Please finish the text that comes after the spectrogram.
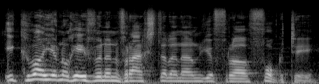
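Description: An actor playing a stern, insistent police officer in a radio play, questioning formally and with authority. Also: male voice, on the high side, big pitch swings, moderate pace, faint music behind. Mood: probing. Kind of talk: Dutch radio play acting.

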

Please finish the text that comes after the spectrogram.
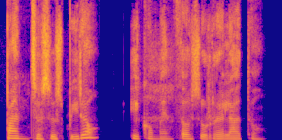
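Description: Casting: female children's narrator, soft mellow timbre with a breathy husk, slightly low. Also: normal speed, no room sound, clean studio sound. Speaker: storyteller and presenter.

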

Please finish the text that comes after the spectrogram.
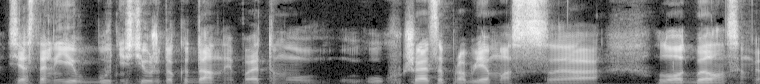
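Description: Мужчина с очень ярким, напористым голосом. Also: male voice, fairly low pitch, steady tone, brisk, pushed and bright. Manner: self-deprecating. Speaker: job interview candidate. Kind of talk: casual technical talk.

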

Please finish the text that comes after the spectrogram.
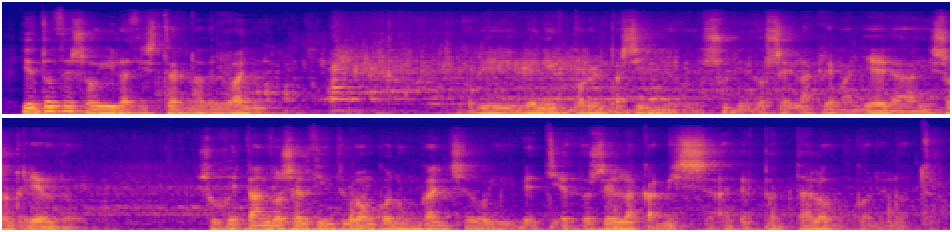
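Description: An actor playing a wary householder who narrates his own story in a scripted audio drama, in a measured, observant way. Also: sits low, gravelly, slight background noise. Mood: brooding. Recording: echoey room sound, music behind.

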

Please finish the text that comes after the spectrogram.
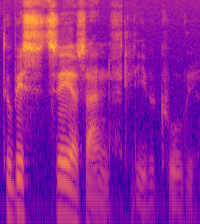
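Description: A man playing a dying, serene Gandhi in a solemn radio play, speaking in a gentle, contemplative, weary manner. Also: low voice, animated, slow pace, slightly rough, full character voice.

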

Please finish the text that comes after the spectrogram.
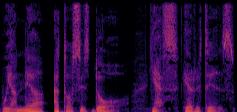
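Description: Gallant young guardsman, as a man reads him, husky. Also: lowish voice, lively intonation, takes it slowly, darkish tone, no room sound, studio quality, full character voice. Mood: earnest, devoted. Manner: courtly, formal, earnest. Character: gallant, brave young guardsman, courteous and devoted. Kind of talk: audiobook character voice.

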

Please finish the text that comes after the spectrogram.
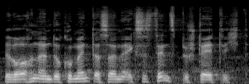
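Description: An actor playing a scheming medieval chancellor in a radio play, giving orders with authority. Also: male voice, mid-range voice, fairly even intonation, fast, slightly rough. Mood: firm, demanding. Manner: authoritative, instructing. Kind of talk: German radio play acting.

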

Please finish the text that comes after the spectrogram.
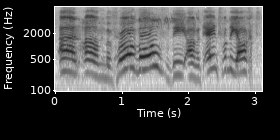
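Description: A man's voice: extremely high pitch, lively intonation, unhurried. An actor playing a fussy, obsequious male company administrator who speaks formally and pompously in a radio play. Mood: pompous, ceremonious. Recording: dull lo-fi radio play recording.

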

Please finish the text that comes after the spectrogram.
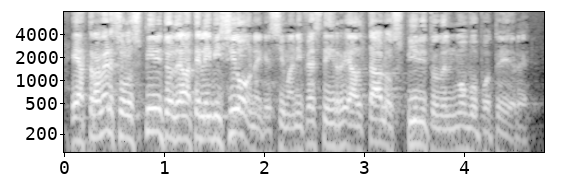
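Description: Man, stage monologue, husky voice, impassioned, loud peaks and hushed drops, long theatre-hall reverb. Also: lively intonation, fast talker. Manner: impassioned declamation, swinging from loud outbursts to hushed low lines. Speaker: stage actor.

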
